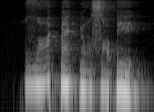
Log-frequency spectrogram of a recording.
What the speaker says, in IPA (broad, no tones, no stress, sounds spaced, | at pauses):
ðˤ æ k͡p æ k͡p ø ɪ̯ sˤ ɑ ʔ e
